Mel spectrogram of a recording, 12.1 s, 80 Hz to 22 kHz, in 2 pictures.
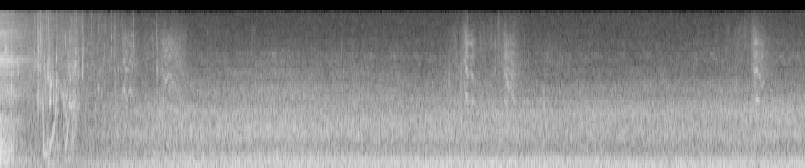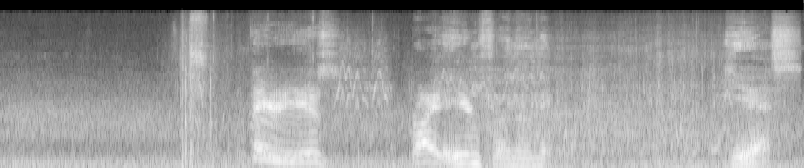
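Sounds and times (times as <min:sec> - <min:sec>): water splash: 0:00.0 - 0:01.3, 0:09.6 - 0:11.7.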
